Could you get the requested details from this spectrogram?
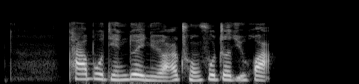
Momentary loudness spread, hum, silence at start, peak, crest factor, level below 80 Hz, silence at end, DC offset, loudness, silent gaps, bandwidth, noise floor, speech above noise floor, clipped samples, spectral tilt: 4 LU; none; 0.7 s; -2 dBFS; 16 dB; -58 dBFS; 0.9 s; under 0.1%; -17 LUFS; none; 7.6 kHz; -53 dBFS; 37 dB; under 0.1%; -5.5 dB/octave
